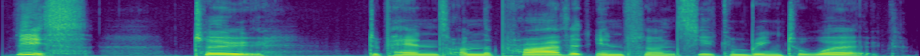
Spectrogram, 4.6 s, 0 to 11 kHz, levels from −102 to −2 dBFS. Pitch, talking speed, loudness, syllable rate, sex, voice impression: 225 Hz, 155 wpm, -17 LUFS, 5.2 syllables/s, female, very feminine, slightly young, very adult-like, very thin, slightly tensed, slightly powerful, bright, hard, clear, very fluent, raspy, cute, slightly cool, intellectual, refreshing, slightly sincere, slightly calm, friendly, reassuring, very unique, slightly elegant, wild, slightly sweet, lively, slightly kind, slightly intense, sharp, slightly modest, light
